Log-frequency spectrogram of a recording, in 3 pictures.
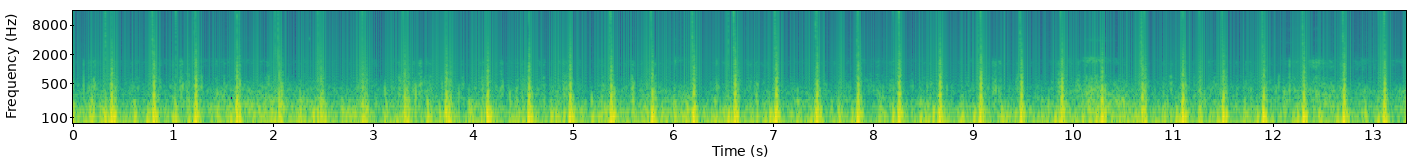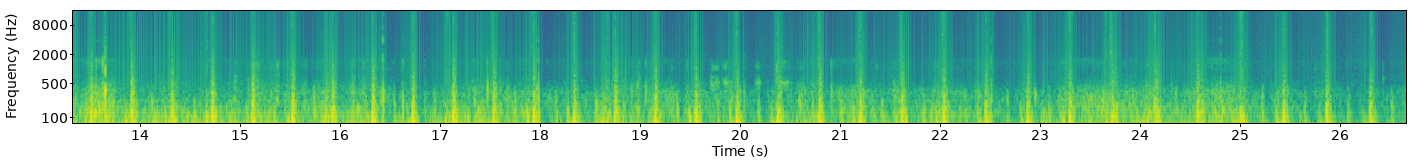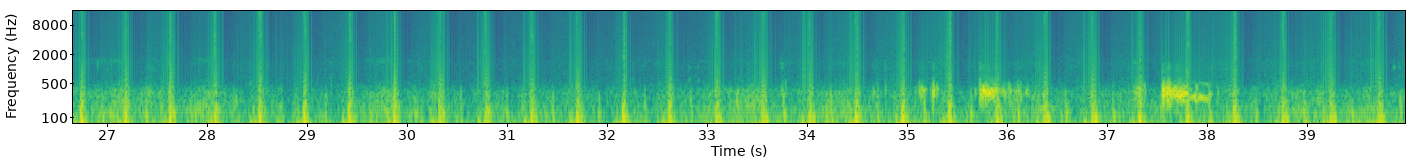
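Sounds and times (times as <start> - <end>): heartbeat: 0.0 - 39.9
low hum: 0.0 - 39.9.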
